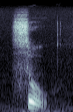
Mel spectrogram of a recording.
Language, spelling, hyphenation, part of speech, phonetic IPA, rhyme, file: Hungarian, szú, szú, noun, [ˈsuː], -suː, Hu-szú.ogg
- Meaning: 1. woodborer, woodworm 2. deathwatch beetle, furniture beetle, or another woodboring beetle 3. caries, decay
